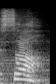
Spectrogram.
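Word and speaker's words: सः: যদি যিনি দেহ ত্যাগ করেছেন তিনি যদি পুরুষ হয়ে থাকেন সেই ক্ষেত্রে আমরা সহ গচ্ছতু, বিসর্গ উচ্চারণ হ তাহলে সহ, এভাবে সহ গচ্ছতু, সহ গচ্ছতু, এটা হলো পুরুষদের ক্ষেত্রে, পুরুষদের ক্ষেত্রে, ঠিক আছে?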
